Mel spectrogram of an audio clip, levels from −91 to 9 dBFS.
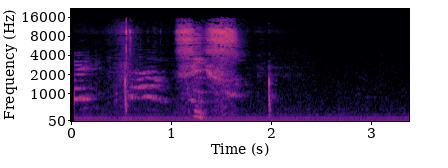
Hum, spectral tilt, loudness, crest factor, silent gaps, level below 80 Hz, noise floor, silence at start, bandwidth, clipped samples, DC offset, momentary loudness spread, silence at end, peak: none; 0.5 dB/octave; -27 LUFS; 26 dB; none; -60 dBFS; -59 dBFS; 0.05 s; 16.5 kHz; under 0.1%; under 0.1%; 23 LU; 1.35 s; -8 dBFS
